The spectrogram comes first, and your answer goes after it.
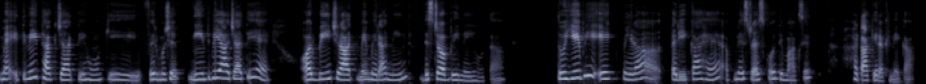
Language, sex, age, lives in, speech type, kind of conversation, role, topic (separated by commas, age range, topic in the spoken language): Hindi, female, 45-49, India, conversation, podcast, guest, Stress badhne par aap sabse pehle kya karte ho?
